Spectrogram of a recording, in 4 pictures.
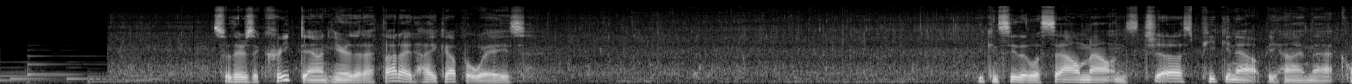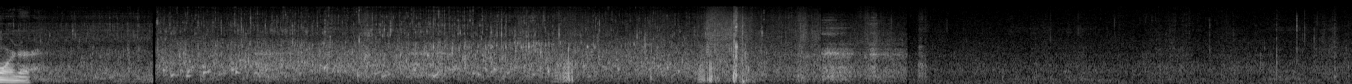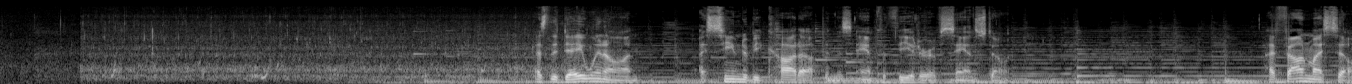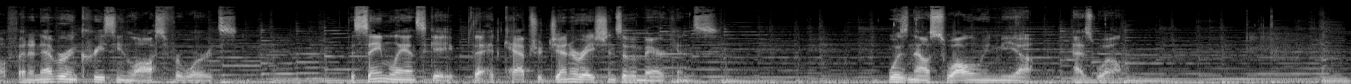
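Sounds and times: background music with low notes: 0.0 - 2.9, 31.0 - 54.0
creek flowing: 1.1 - 38.3, 39.7 - 47.8.

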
